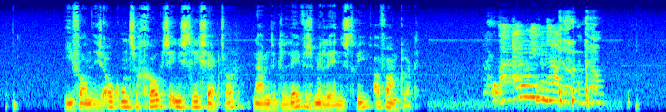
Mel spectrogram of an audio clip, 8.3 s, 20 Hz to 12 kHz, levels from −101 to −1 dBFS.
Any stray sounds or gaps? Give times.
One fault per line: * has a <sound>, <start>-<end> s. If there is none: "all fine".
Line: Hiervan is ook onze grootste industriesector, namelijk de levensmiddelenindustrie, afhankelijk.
* has a cough, 6.0-7.6 s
